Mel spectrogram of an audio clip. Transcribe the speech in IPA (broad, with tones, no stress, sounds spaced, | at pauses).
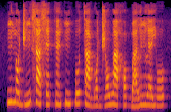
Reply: ĩ˦ n ɔ˦˨ d͡ʒ ĩ˨˦ s a˦˨ s ɛ˨˦ k ɛ̃˧ k ĩ˧ k͡p o˦ t a˦˨ ɡ ɔ˨ d͡ʒ ɔ˨˦ w a˦˨ h ɔ˧ ɡ͡b a˨ l ĩ˧ l ɛ˧ j o˧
